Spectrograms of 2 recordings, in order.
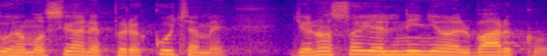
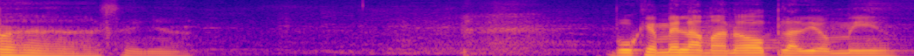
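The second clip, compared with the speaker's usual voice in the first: weary exasperation; 4 semitones lower, 3 dB quieter than usual. Retold or imitated. Pastor's weary reaction.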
